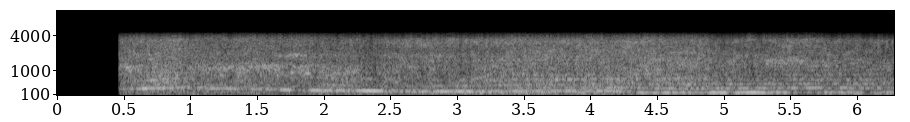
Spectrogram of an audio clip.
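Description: A car engine running, its note sliding steadily lower for about four seconds and then holding level, over a rushing noise. The sound starts abruptly about half a second in.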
